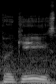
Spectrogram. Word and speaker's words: Pegues: I've been calling him Pegues this whole season. It's actually pronounced Pegues.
